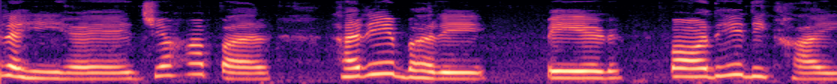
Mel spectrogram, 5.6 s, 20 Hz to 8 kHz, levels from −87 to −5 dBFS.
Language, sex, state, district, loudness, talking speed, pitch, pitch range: Hindi, female, Bihar, West Champaran, -15 LUFS, 95 wpm, 240 Hz, 215-300 Hz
